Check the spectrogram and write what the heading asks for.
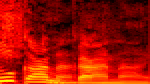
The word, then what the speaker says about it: TuCanna: Tucana, like Spanish. Tucana, yeah.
